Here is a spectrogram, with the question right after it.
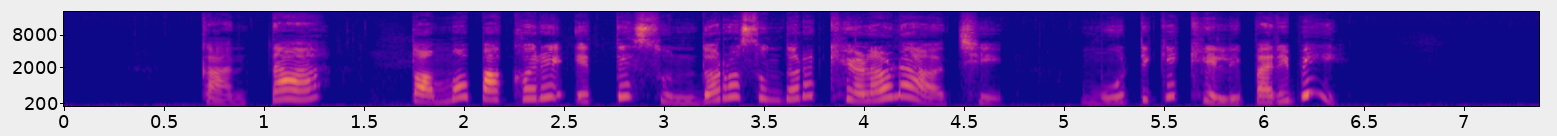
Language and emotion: Odia, happy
